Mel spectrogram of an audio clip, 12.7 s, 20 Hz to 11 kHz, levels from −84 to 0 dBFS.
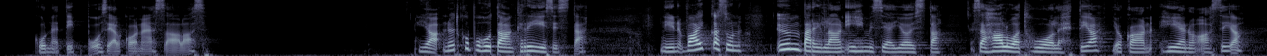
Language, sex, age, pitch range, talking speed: Finnish, female, 20-39, 185-245 Hz, 120 wpm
